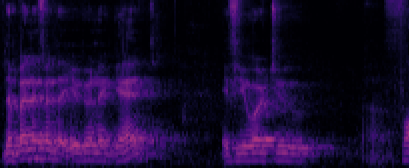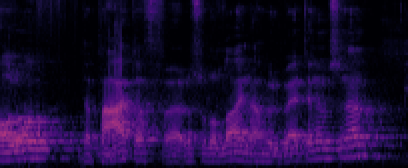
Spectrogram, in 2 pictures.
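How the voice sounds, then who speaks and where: A man's voice: on the low side, normal speed, dark tone. Earnest man lecturing in an echoey hall. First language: Urdu. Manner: earnest, exhorting, asks the audience "right?". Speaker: religious lecturer. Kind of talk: earnest religious talk to young people.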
